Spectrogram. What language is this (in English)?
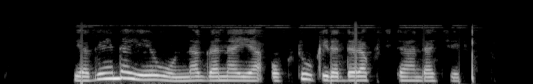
Ganda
